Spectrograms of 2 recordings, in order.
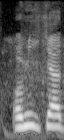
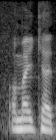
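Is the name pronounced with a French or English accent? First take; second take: French; English. First: The name is pronounced the French way. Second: The name is pronounced the English way. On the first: The speaker calls it wrong. "il refait la faute" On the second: The speaker calls it right. "En anglais"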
